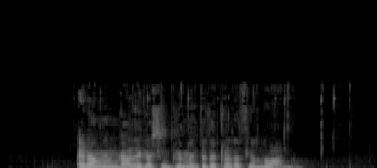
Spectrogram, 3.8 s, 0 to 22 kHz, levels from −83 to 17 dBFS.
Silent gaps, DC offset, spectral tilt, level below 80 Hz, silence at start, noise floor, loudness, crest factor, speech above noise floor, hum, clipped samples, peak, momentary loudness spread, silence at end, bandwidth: none; under 0.1%; -6.5 dB/octave; -70 dBFS; 0.75 s; -73 dBFS; -31 LUFS; 22 dB; 43 dB; none; under 0.1%; -12 dBFS; 11 LU; 0.75 s; 11.5 kHz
